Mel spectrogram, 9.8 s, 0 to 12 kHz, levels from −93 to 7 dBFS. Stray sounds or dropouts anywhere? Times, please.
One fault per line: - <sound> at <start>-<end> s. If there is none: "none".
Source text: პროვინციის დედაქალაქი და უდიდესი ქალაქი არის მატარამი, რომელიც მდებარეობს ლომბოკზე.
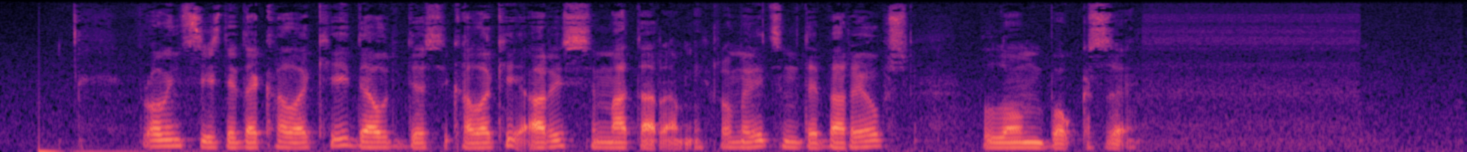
none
